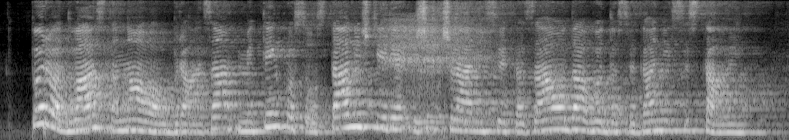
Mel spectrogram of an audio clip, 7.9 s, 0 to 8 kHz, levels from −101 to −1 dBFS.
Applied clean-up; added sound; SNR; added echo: neural separator model SepFormer DNS4.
